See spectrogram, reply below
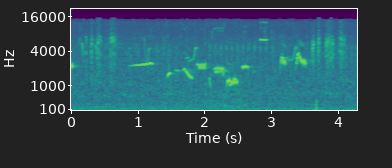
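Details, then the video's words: White-rumped shama song used as a training recording, set against nature sounds and trickling water; scattered clear whistled notes and short slurred phrases, with brief high chips between them. "MASTERAN MURAI BATU ISIAN komplit"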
